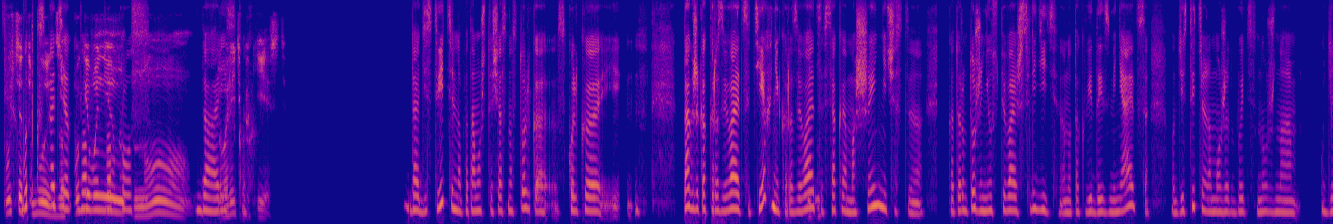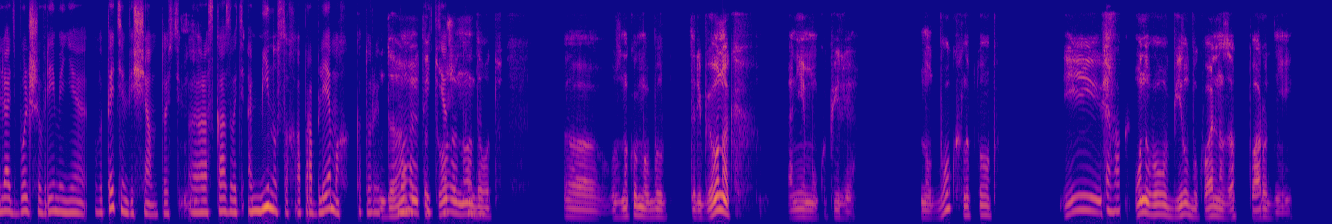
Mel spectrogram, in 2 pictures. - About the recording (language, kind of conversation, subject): Russian, podcast, Нужно ли подросткам иметь смартфон?
- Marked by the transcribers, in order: other noise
